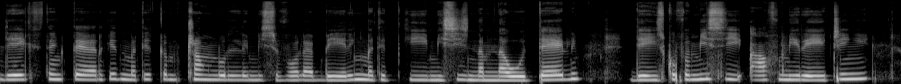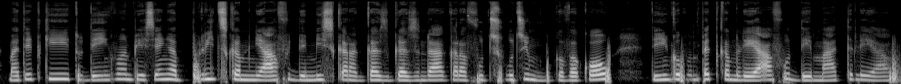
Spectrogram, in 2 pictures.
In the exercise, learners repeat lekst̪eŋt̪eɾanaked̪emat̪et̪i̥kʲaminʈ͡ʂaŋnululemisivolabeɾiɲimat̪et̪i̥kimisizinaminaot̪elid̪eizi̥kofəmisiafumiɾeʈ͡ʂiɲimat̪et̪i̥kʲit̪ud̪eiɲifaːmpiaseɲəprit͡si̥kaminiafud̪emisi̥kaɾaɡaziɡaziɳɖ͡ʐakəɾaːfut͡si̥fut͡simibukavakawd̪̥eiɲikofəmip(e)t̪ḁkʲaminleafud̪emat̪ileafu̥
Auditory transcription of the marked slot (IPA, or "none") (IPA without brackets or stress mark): e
